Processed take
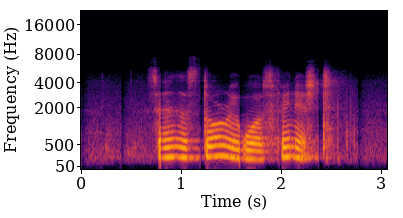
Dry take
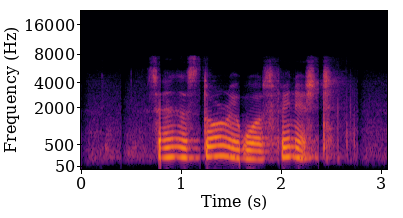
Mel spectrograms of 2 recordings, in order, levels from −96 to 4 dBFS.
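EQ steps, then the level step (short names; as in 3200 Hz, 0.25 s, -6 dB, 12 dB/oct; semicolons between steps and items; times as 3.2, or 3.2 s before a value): LPF 4800 Hz 24 dB/oct; high shelf 3300 Hz -7.5 dB; +8.5 dB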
